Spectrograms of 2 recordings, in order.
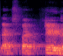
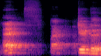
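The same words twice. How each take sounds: First: एक्सपेक्टेड ending on एड, lower and softer; wrong way. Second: एक्सपेक्टेड said slowly, ending in इड; right way. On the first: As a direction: say एक्सपेक्टेड with एड at the end. (गलत उच्चारण एक्सपेक्टेड, अंत में एड) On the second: (सही उच्चारण एक्सपेक्टेड, धीरे, इड के साथ) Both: Shown as a demonstration. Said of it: "एक्सपेक्टेड नहीं".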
